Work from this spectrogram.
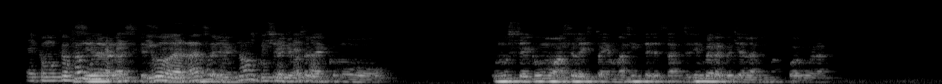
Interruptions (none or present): present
